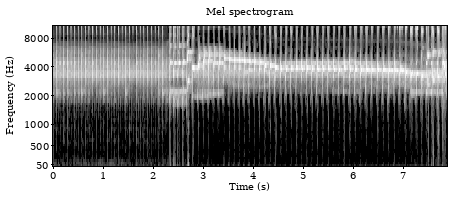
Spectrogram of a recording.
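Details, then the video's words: Lovebird used as a lure call gives long "ngekek" song, a fast, shrill, clear chattering trill pulsing several times a second, rising into a louder sustained stream after a brief break. "love birds Parrot singing"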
